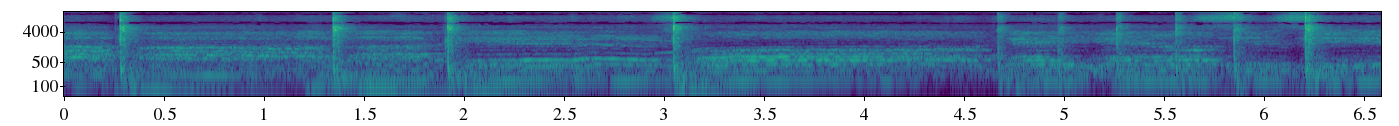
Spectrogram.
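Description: A large choir of men and women sings a Xhosa hymn of praise in harmony. Sharp percussive beats keep time roughly once a second.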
